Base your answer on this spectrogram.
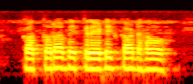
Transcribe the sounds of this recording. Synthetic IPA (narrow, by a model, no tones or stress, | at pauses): kat̪oːɾaːbʱikɾeːɖɪʈkaɾɖɦoː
